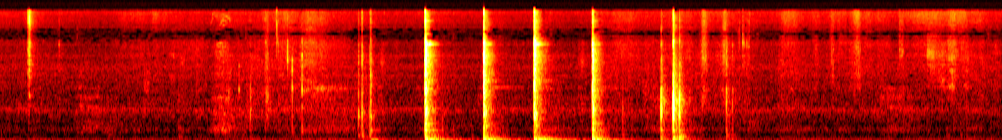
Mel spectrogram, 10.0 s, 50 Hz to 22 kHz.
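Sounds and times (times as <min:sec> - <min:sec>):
hammer tapping on metal: 0:04.2 - 0:06.2.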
